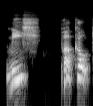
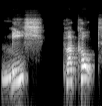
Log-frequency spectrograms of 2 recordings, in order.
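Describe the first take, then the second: First: Mish and pakot said apart, rising pitch; higher split syllables. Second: Mish pakot said slowly with a break, mish and pa-KOT; slow split pronunciation. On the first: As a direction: separate mish from pakot clearly. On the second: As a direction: sound out mish pakot in two slow parts. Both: Shown as a demonstration. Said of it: "You would say".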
